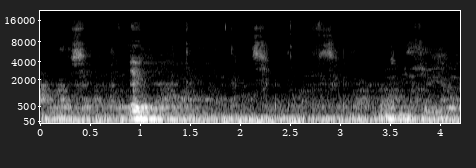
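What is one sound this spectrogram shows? An elderly man speaks quietly close by.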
